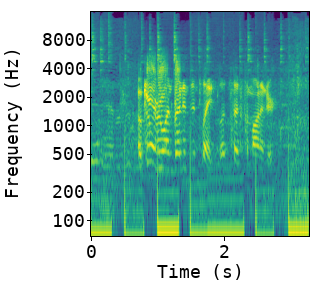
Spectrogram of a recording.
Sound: man on radio

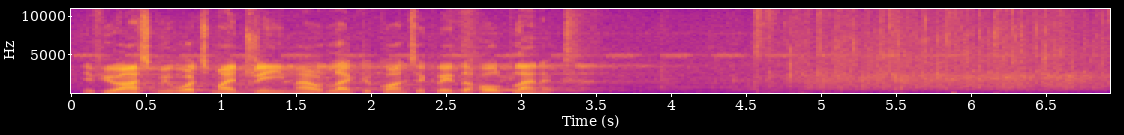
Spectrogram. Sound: participants Clap

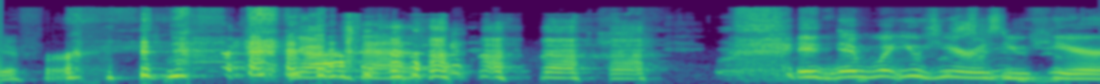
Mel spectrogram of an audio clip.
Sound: all laughing

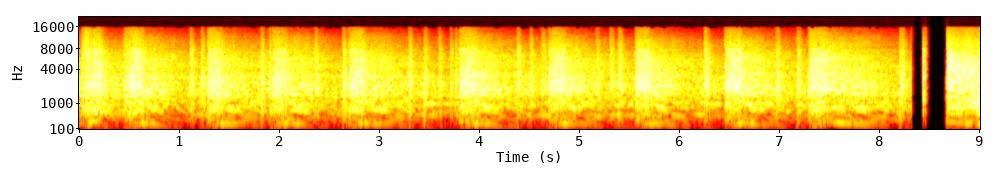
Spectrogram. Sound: two-stroke outboard engine with expansion chambers revving; two-stroke outboard engine with expansion chambers revving even further

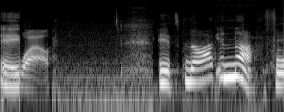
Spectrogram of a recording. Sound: woman takes a breath

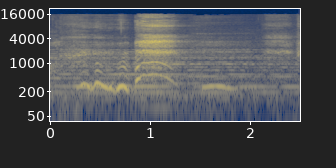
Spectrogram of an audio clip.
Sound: binx giggles

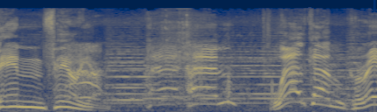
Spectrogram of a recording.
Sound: Xenon gasps

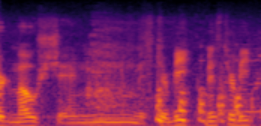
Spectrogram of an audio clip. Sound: laughs

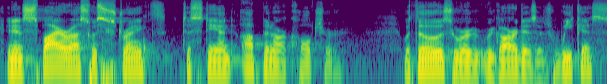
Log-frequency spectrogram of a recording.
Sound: none

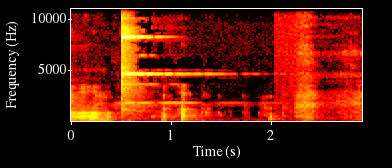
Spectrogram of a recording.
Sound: chime

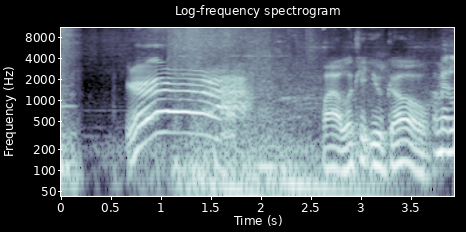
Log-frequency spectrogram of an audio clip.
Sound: grunts

